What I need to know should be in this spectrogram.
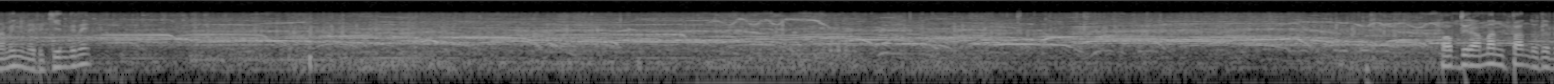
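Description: A crowd of spectators cheers and shouts along the road.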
